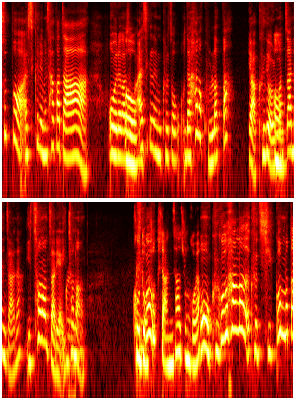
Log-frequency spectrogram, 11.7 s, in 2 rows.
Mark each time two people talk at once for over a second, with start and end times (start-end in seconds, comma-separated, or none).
none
